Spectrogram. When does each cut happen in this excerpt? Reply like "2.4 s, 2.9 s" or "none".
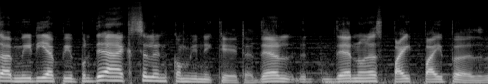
none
